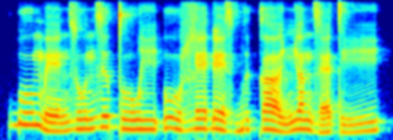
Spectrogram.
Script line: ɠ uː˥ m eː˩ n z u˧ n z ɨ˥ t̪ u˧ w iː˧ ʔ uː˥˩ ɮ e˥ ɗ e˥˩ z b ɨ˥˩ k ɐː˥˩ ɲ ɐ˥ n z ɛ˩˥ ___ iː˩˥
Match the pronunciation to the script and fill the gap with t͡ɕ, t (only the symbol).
t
